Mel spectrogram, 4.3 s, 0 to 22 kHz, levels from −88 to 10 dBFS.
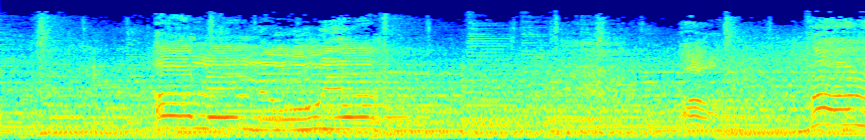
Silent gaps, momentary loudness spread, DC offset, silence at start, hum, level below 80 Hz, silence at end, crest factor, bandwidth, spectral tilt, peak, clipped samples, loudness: none; 6 LU; under 0.1%; 0 s; none; -44 dBFS; 0 s; 14 dB; 16 kHz; -4 dB/octave; -2 dBFS; under 0.1%; -15 LUFS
